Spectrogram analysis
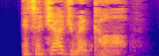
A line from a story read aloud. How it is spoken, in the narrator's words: she said, panting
